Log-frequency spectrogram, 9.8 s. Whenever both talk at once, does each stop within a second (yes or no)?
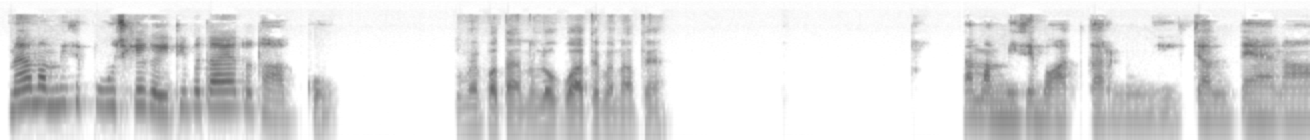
yes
